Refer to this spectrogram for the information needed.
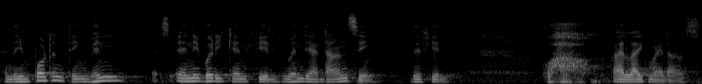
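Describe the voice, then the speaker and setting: Talking at a moderate pace with long, frequent pauses, a man with an Indian accent uses a medium pitch and ordinary pitch variation. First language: not English (English is fourth language). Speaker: peace camp worker. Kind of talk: talk at worship service.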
